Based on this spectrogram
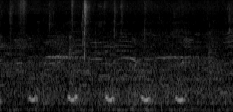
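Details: Greater coucal calling: five deep, hollow hooting notes in an even series, roughly three per second, each with a slight dip in pitch, over a steady low background hum.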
